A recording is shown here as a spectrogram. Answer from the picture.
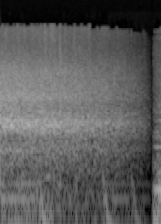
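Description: The noisy whoosh that ends an electronic intro jingle, fading steadily away to nothing.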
